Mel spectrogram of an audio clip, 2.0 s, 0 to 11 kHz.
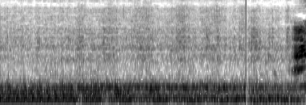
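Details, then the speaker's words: Drift car after drag runs, redlined earlier, stalls when throttle released, owner hopes a factory ECU safety cut; engine drones at steady low pitch, won't rev past about 2000 rpm, cause unconfirmed. "why you made that noise listen punch that's at 2,000 rpm which is nothing watch listen"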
